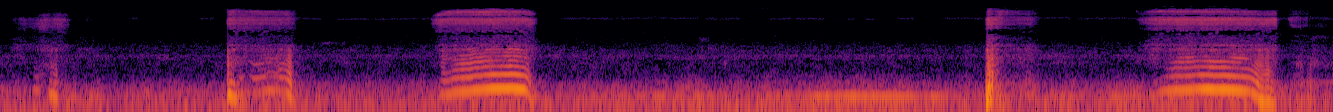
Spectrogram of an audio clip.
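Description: Five separate snorts and snores in a quiet room, several with a whistling, rising pitch, spaced irregularly over about thirteen seconds; snoring.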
